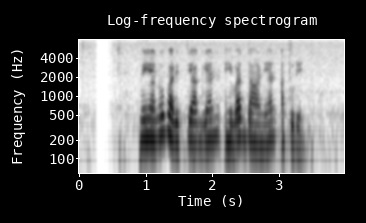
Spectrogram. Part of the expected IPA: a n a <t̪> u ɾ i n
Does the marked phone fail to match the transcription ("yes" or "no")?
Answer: no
